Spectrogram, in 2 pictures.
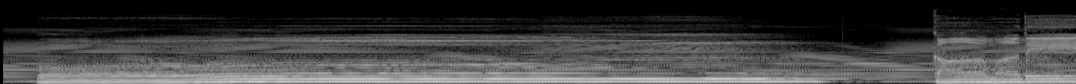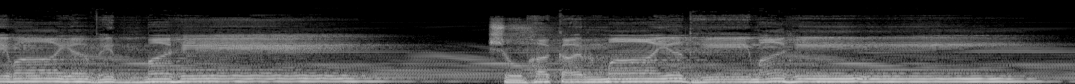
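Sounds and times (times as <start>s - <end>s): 
mantra chanting: 0.3s - 8.2s, 9.3s - 14.9s, 15.6s - 21.5s.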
